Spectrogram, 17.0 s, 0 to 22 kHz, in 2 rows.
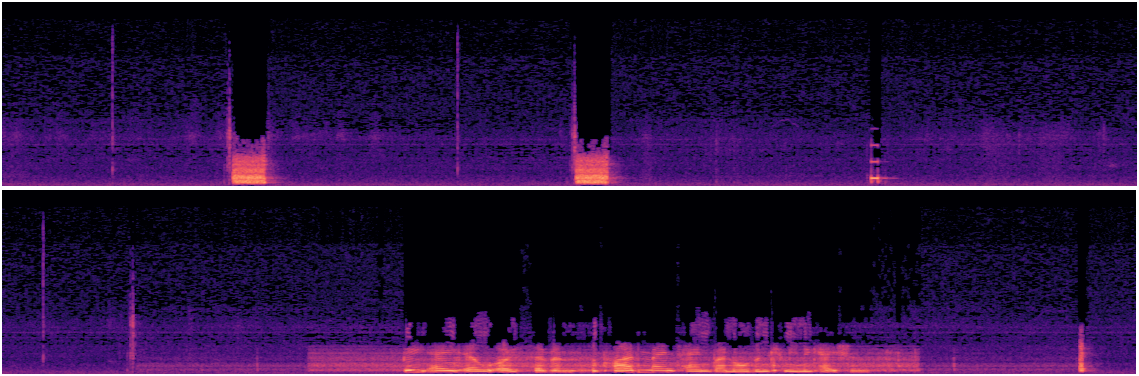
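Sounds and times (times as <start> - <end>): low background hiss: 0.0 - 17.0
radio static bursts: 1.7 - 2.1, 4.3 - 4.7, 10.8 - 15.8.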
